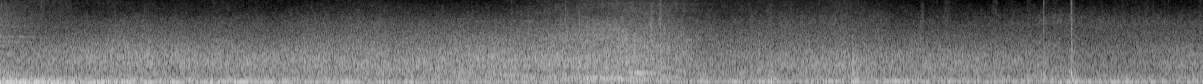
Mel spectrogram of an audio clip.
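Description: Street traffic noise. It swells briefly about six seconds in, and there are a couple of light clicks near the end.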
